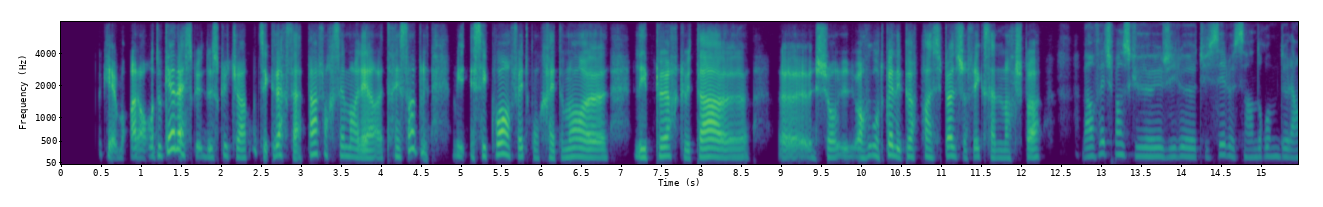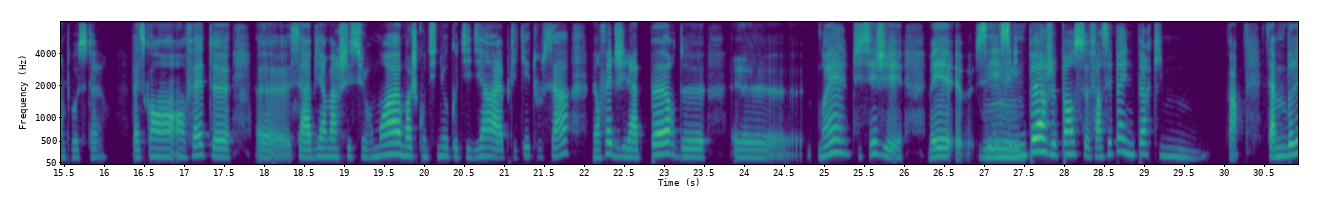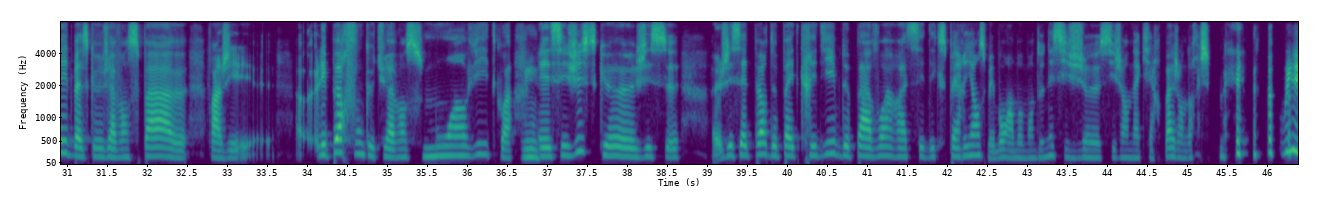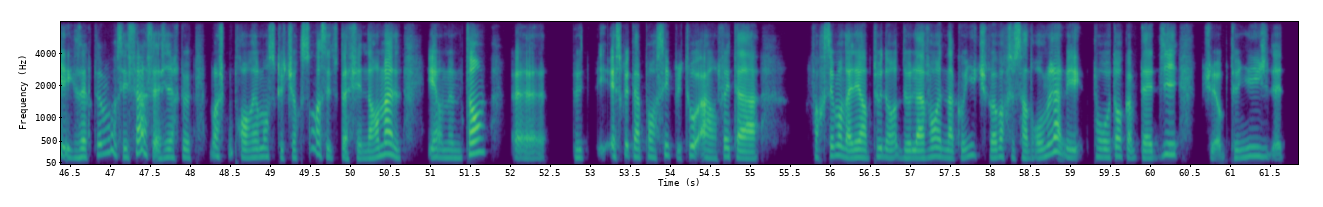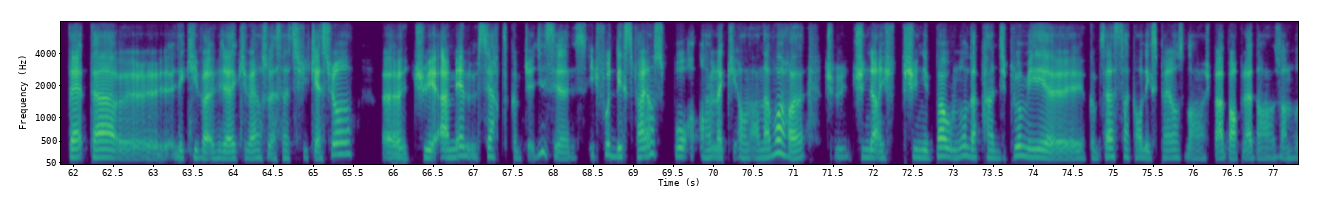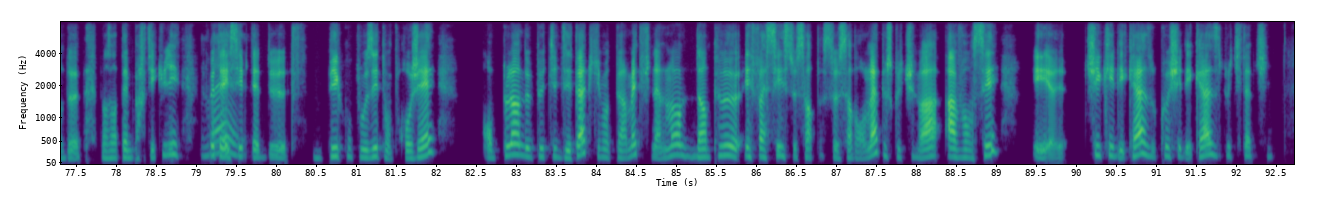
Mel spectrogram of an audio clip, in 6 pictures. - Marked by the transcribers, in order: stressed: "moins"; chuckle; tapping
- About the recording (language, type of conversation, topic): French, advice, Comment gérer la crainte d’échouer avant de commencer un projet ?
